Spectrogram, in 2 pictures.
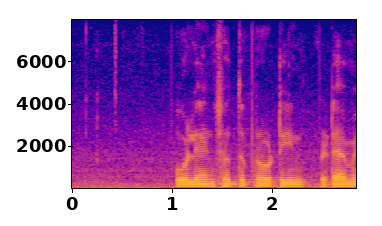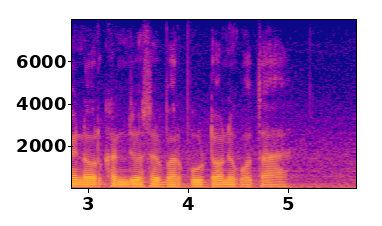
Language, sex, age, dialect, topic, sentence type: Hindi, male, 25-30, Awadhi Bundeli, agriculture, statement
